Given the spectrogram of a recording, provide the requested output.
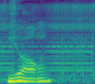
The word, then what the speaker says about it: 中: Chinese the chu here Chu is pronounced by um pronounced in Mandarin Chinese as Dr Jong in fukan it's Jong Jong take note of the intonations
